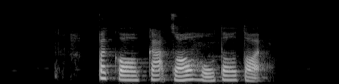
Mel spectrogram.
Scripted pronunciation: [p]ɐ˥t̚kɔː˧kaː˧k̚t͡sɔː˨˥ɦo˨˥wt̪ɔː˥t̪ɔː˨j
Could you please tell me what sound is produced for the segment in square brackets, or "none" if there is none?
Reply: p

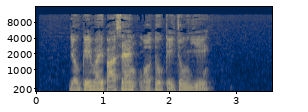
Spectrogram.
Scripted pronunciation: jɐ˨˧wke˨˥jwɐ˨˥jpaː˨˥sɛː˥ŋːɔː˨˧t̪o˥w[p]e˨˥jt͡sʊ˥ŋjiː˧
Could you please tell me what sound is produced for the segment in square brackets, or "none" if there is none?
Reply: k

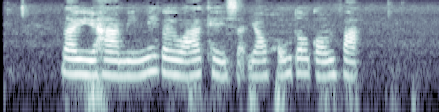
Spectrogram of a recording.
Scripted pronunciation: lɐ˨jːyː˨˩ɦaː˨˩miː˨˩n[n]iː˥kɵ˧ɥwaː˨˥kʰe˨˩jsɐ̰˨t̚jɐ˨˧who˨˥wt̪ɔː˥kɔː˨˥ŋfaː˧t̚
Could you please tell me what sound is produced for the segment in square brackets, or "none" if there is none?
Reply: n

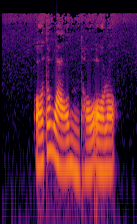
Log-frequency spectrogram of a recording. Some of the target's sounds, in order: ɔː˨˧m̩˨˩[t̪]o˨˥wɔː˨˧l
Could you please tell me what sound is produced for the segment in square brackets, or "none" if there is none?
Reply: t̪ʰ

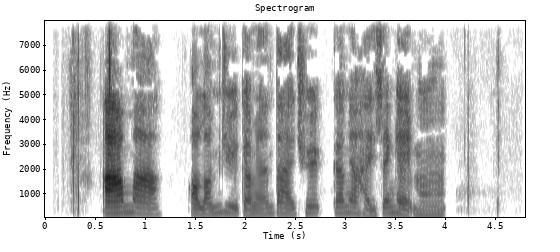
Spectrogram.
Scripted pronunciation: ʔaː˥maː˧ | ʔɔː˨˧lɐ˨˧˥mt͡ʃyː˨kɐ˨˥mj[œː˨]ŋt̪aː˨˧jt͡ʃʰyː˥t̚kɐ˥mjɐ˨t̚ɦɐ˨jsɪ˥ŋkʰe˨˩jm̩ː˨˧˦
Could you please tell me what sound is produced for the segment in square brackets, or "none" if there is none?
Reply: œː˨˥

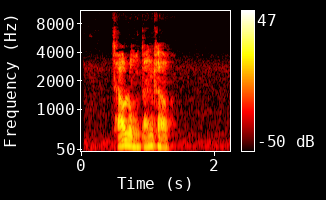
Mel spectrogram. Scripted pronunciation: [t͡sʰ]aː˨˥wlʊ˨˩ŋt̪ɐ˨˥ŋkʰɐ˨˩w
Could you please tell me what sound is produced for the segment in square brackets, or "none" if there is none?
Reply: t͡sʰ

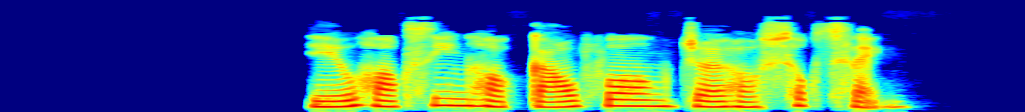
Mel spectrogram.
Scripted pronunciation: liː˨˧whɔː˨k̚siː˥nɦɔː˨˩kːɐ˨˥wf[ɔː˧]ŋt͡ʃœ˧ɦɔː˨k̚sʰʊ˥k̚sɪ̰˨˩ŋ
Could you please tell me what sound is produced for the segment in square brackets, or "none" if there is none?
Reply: ɔː˥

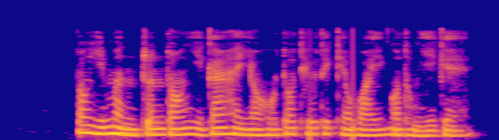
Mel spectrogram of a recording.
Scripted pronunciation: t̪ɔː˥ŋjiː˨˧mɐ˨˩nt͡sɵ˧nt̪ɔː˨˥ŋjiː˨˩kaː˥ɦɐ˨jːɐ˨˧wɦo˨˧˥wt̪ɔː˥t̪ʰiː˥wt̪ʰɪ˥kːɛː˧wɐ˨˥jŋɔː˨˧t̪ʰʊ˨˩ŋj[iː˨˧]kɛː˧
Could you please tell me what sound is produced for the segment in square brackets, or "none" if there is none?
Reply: iː˨˧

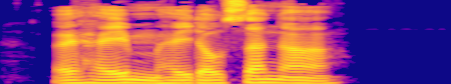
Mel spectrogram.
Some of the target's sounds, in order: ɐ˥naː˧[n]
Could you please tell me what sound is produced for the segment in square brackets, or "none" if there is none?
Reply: none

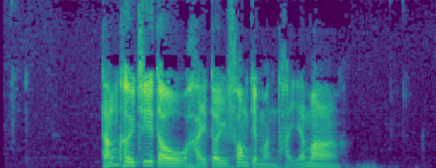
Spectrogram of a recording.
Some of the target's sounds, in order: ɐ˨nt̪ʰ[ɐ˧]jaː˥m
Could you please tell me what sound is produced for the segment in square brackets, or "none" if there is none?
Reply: ɐ˨˩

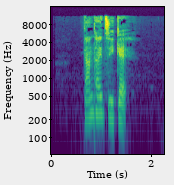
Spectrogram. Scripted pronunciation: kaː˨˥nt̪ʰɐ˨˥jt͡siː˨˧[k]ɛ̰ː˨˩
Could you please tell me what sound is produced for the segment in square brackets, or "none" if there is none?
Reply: k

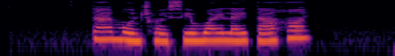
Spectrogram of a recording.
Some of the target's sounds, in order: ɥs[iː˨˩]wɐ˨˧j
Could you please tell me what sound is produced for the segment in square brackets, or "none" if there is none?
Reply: iː˨˩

